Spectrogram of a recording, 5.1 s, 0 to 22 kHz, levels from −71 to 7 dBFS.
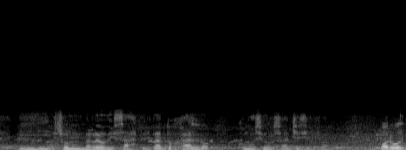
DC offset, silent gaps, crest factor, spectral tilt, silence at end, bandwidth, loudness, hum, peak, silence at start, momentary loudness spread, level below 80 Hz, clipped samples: under 0.1%; none; 20 dB; -7 dB/octave; 0 s; 6.2 kHz; -26 LUFS; none; -4 dBFS; 0 s; 13 LU; -50 dBFS; under 0.1%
